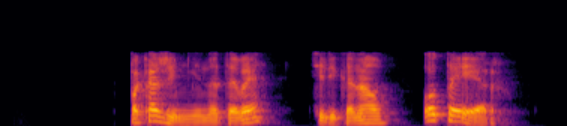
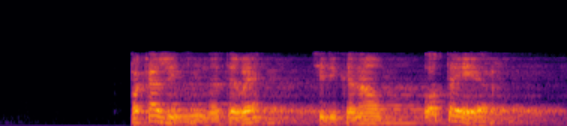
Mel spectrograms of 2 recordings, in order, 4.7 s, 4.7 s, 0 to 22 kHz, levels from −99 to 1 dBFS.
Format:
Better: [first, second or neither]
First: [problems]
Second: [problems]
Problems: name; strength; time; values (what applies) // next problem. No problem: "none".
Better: first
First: none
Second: room echo; dies away in 1.6 s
